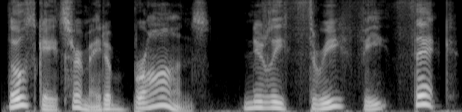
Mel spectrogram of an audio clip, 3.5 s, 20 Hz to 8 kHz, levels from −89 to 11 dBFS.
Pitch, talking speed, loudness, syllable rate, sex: 145 Hz, 175 wpm, -19 LUFS, 4.8 syllables/s, male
